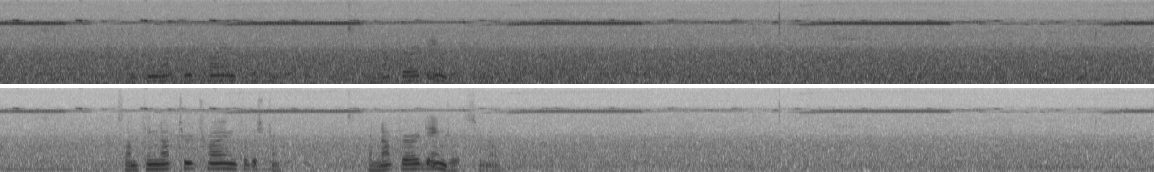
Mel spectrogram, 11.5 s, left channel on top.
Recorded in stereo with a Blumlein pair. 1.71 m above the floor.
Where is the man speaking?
10° right.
